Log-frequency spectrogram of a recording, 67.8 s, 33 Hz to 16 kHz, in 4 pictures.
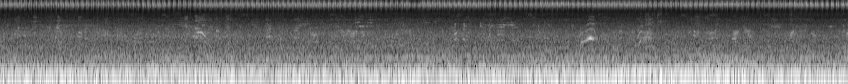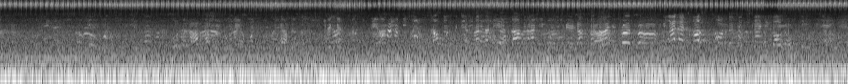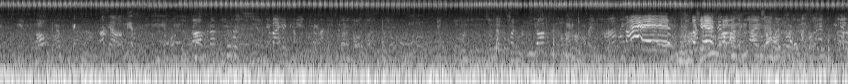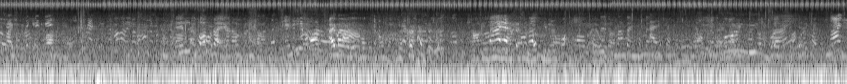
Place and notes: Riehl, Köln, Deutschland - Rhein meadows, riverside path
Köln, path alongside river Rhein, ambience, crickets, drone of ships, a group of youngsters from the nearby youth hostel
(Sony PCM D50, Primo EM172)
